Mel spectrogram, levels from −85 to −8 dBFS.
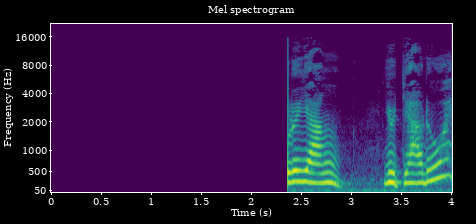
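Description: A speech clip that opens in an audio dropout to silence: from 0.0 to 2.38 s there is silence with no room tone, likely a lost input while recording continued.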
